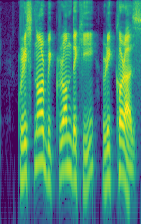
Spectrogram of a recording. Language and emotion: Assamese, neutral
